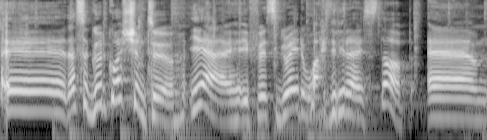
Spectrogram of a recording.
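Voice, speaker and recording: Speaking with a Spanish accent, a man talks at a very slow pace and a high pitch, with lively intonation and very even loudness. Music plays behind him. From Mexico, Cancun. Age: 20s. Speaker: former drug user. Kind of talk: interview testimony. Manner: hesitant, many fillers.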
